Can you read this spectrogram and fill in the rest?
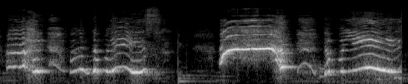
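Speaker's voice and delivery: very loud, high screams with crying; woman under attack screaming into the phone; screaming for help. Acted. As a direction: shriek for the police in mortal terror. Screaming for police while attacked.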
